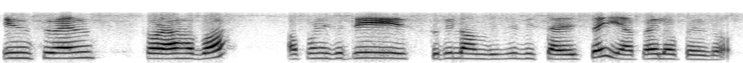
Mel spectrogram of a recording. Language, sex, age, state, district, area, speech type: Assamese, female, 18-30, Assam, Jorhat, urban, conversation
